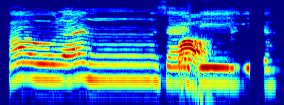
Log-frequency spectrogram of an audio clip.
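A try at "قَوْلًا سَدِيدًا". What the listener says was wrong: Sanes K Bu nggih, ko nggih. Qafnya itu ko, ulan.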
